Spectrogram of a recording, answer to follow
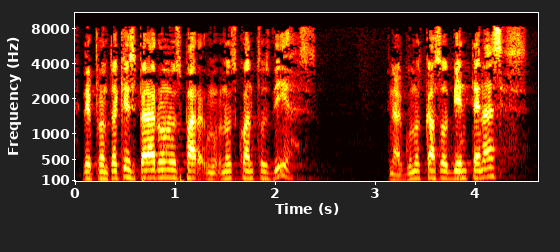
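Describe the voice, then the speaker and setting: A man preaching a sermon, swinging between loud emphasis and quiet asides. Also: mid-range voice, fairly even intonation, fairly quick. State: dry throat, coughing.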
